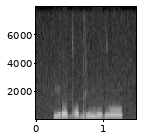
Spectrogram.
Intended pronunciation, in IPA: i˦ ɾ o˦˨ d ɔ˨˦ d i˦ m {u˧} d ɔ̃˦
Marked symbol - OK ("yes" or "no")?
no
